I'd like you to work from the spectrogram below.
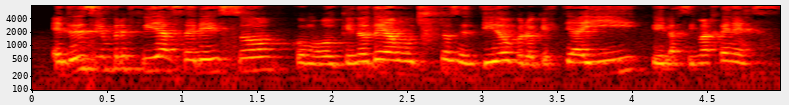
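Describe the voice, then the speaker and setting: A woman talks at a fairly quick pace with hardly any pauses, her pitch fairly high and its variation ordinary. Noticeable background noise can be heard. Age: 20s. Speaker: photography student. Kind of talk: casual chat. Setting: video call.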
